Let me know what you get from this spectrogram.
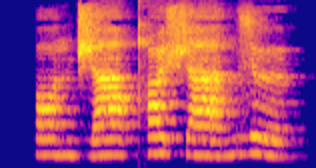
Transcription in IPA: ɔ n d͡ʒ aː qʰ ɵ ʃ aː n z ɵ

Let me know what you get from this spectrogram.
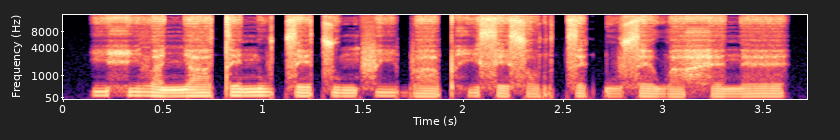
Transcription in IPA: i˦ h i˦ l a˨ ɲ aː˦ t e˦ n u˦ t͡s e˨˦ t͡s u˨ ŋ f iː˦ b aː˨ pʰ i˦ s e˨ s ɔ˨ r t͡s ɛ˦ k͡p u˨ s ɛ˦ w a˨ h ɛ˦ n ɛ˦

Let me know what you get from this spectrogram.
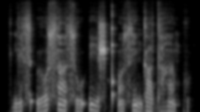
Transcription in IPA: ɡ ẽ˩˥ s ʔ ɯ˩˥ o̯ s ã˥˩ s u˩˥ ʔ iː˥˩ ʃ qʼ ũ˩˧ s ĩ˥˩ ɡ a˥˩ dʱ ã˥˩ kʷ

